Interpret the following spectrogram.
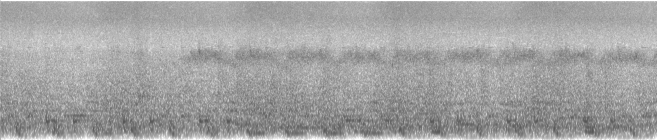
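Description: Background music playing, with a speed jump rope whirring during double unders: short high swishes about twice a second, starting a couple of seconds in.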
